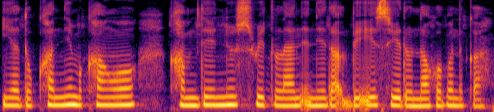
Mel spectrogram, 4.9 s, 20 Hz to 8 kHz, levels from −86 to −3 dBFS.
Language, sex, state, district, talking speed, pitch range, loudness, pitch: Garo, female, Meghalaya, North Garo Hills, 135 wpm, 195-220 Hz, -14 LUFS, 205 Hz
